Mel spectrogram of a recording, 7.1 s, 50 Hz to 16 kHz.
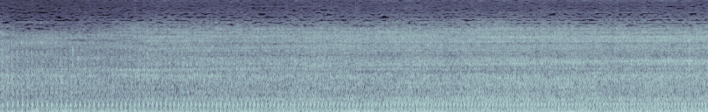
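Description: A Kawasaki KLX 300 motorcycle with a close-ratio six-speed transmission is out on a ride, its engine droning steadily and loudly up close for the whole stretch, with wind rumble and no speech.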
